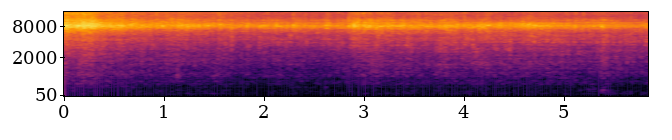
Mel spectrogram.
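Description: Tomatoes dropped into a hot karahi with sugar sizzle steadily while a kofta curry is cooked, a continuous bright hiss that holds close and even throughout with no talk over it.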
